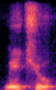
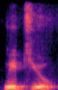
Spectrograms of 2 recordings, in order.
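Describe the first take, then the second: The two takes are said the same way.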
